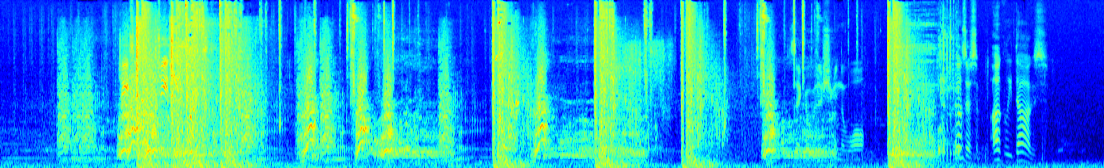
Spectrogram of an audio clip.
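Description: Dogs snarl and yelp.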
